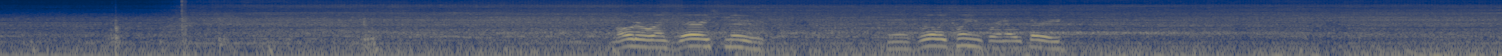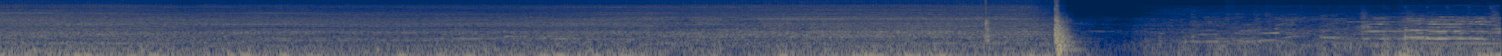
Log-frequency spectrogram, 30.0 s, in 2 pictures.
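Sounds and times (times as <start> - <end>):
car engine idling: 0.0 - 30.0
sharp knock: 24.9 - 25.9.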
